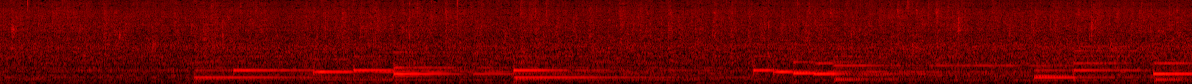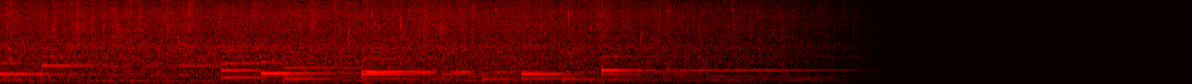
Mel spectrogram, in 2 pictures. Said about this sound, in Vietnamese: gió thì thầm qua tán cây trời bắt đầu đổ mưa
